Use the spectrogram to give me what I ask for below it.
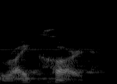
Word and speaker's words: Reichard: And as far as the last name, we pronounce it Reichard. It's like rye seed or rye bread, and then a card. You know, you pull a card, Reichard.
